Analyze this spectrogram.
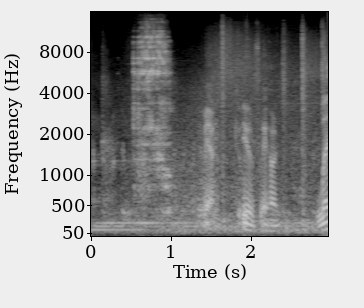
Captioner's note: metal scraping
